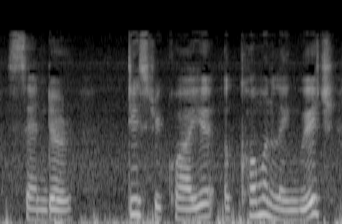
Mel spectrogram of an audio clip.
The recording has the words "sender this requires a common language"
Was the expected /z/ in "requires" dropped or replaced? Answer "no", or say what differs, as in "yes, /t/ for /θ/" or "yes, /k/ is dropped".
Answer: yes, /z/ is dropped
